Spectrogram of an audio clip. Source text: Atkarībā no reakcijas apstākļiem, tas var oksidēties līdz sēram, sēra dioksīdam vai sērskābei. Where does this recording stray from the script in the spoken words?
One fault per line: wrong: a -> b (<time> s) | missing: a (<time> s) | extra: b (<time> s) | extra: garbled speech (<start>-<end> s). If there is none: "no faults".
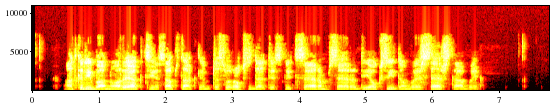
no faults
